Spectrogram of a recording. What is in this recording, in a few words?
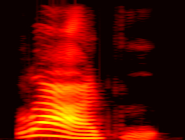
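"wa4zi5", Mandarin Chinese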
